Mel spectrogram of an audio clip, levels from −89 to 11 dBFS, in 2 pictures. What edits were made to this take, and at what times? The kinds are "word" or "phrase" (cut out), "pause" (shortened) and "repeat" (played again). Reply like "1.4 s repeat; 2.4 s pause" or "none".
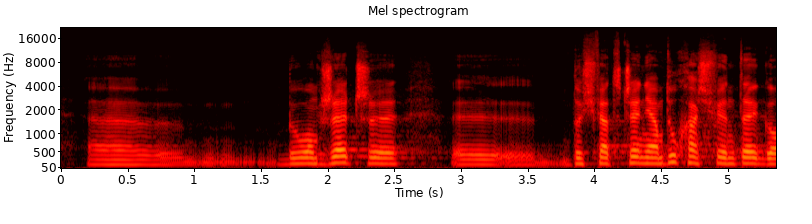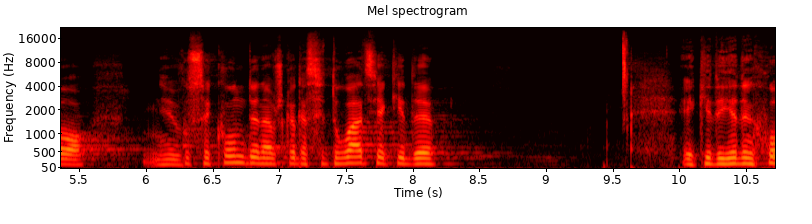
1.9 s phrase; 4.5 s word; 6.3 s word; 7.2 s phrase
